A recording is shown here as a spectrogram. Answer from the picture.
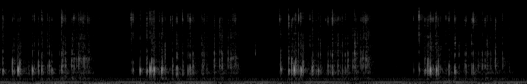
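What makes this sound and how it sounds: Long nails scratch the flexible plastic bristles and tap the hollow body of a lilac and black plastic detangling hairbrush. Quick, crackly bursts of scratching with a bright hiss and a hollow tap tone near 670 Hz come in about four clusters over a steady low hum.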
